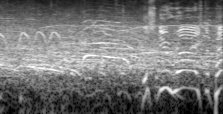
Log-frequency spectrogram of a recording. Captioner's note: crowd cheering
